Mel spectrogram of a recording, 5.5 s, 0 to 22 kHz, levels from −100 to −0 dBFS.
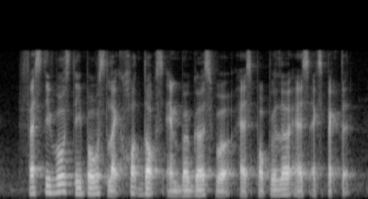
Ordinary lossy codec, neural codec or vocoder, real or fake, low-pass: none; none; real; none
